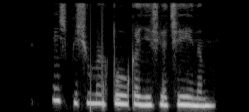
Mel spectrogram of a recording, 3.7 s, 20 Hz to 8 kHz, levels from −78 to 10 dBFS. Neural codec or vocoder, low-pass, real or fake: none; 7.2 kHz; real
